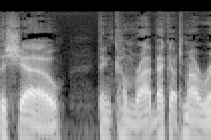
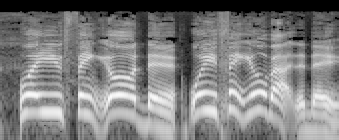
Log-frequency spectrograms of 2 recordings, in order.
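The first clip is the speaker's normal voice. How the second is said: put-on angry British accent, very high, swooping; 4 dB louder than usual. Joking around in conversation, doing a mock-angry British accent. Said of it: "my favorite British accents, when they say fink".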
